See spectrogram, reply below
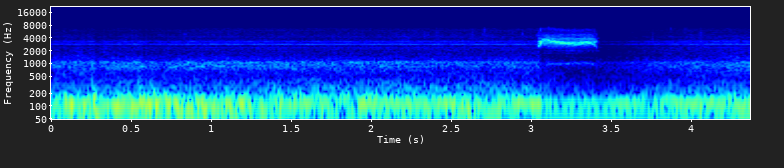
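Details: Great horned owlet at its Savannah nest on the night of 3/26/22, defensive after its father arrives with a bird. One brief raspy hissing screech near the end, over a constant low rumbling hum.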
